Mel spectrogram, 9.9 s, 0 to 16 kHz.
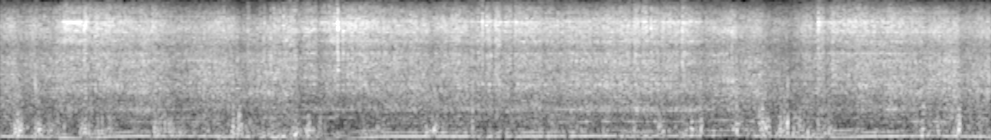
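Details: Rebuilt Willys F134 engine on a test stand without transmission during break-in, cycled about 800–2,200 rpm, about 40 lb oil pressure, 170°: revs up and settles repeatedly in a clean, even pull, wind in background, no knocks; normal running.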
